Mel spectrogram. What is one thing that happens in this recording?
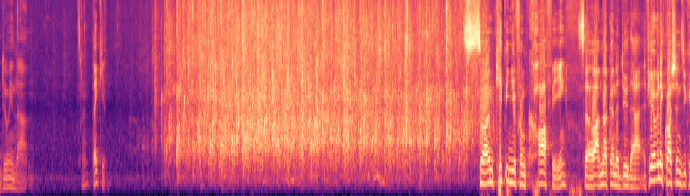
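A man speaks calmly into a microphone, echoing in a large hall.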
